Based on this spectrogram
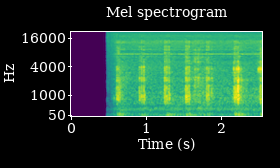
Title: Logitech g203 lightsync rattling sound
